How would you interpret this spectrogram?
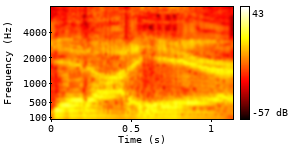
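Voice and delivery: big, rough, creaky, intimidating scary voice. A game master asks a player to stop a fight; the player answers in a big scary voice. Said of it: "use your big scary voice".

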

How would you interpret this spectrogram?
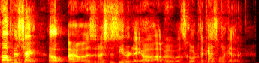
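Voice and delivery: put-on frantic dub voice. Mocking how everyone talks in every Prince Charming episode, frantic Prince Charming dub voice. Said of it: "everyone speaks just like this".

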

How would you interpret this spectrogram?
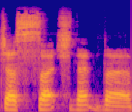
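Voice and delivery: plain

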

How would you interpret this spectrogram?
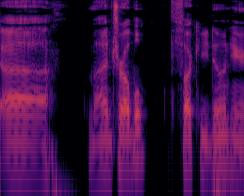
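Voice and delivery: offhand, unbothered, nonchalant casual delivery. Retelling how a movie character approaches a cop: imitating Peter McAllister being nonchalant. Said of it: "kinda nonchalant".

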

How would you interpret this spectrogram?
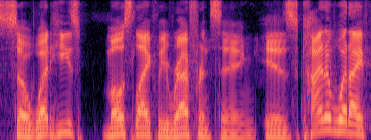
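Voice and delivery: plain

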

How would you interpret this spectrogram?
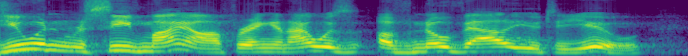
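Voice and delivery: snide, sarcastic, sneering jab. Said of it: "looks at God snidely and sarcastically".

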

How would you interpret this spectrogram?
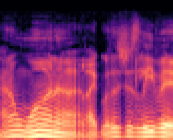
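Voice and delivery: put-on childish, whiny little kid voice. Retelling how Jimmy answers his buddy about fixing the truck: imitating Jimmy's whiny kid voice. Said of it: "gets his little whiny kid voice".

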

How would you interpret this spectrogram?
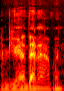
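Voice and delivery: soft, hushed, under-the-breath half-whisper. Asking about repair work on a head wound: half-whispering. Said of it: "Why are we whispering?".

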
